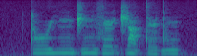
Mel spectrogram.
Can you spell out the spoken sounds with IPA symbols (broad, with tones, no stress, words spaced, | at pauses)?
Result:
toː˦jĩ˦d͡ʒĩ˦ zɛ˧d͡ʒa˦˨ tɛ˨dũ˧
